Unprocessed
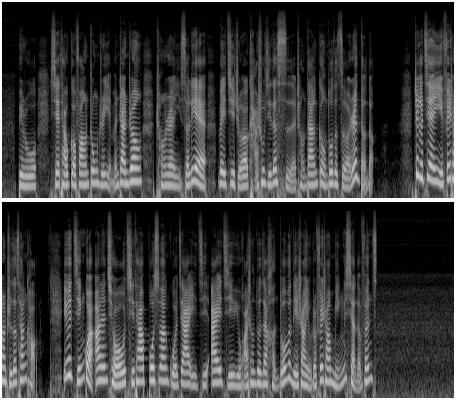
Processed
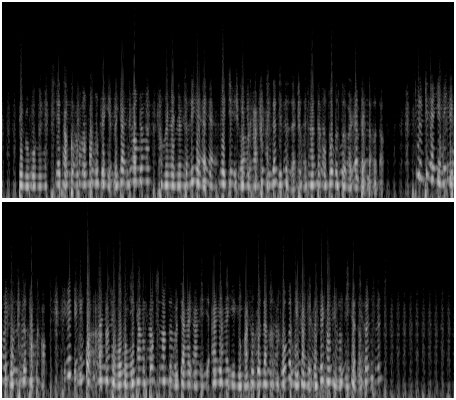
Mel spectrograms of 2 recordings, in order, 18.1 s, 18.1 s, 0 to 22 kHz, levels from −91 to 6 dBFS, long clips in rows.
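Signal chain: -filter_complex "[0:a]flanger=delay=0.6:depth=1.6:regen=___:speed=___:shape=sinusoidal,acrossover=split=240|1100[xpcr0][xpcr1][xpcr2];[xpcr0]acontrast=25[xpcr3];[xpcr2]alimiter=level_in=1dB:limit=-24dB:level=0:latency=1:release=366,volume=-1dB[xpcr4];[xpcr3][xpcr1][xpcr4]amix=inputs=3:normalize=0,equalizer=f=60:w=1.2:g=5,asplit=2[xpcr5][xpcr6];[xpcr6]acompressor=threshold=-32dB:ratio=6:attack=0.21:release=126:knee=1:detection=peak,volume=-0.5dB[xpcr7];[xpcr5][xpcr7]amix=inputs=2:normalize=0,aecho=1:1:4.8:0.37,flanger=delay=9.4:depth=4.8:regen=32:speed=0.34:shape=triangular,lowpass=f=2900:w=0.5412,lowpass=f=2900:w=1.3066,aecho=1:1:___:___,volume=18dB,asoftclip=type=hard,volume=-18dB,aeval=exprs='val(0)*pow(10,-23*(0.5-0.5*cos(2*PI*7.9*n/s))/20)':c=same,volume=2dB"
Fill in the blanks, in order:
-55, 1.8, 199, 0.501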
